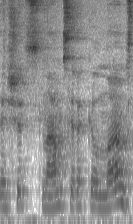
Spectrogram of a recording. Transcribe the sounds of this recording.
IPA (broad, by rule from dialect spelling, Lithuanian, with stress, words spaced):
tɐɪ ˈʃʲɪts ˈnɐms ˈiːrɐ kʲɪlˠˈnoːjɛms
